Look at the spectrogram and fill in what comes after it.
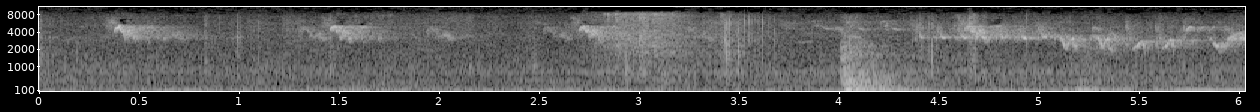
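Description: Small birds chirping: short high calls about once a second, then a quick run of chirps near the end, over a low rumble that comes in partway through.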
